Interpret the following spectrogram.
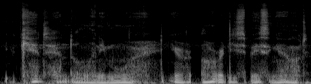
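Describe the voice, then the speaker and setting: In an intimate roleplay audio drama, a man plays a tender, teasing but insecure vampire lover, murmuring breathily and haltingly and often dropping into whispers. His deep voice is darkish with vocal fry, and he sounds concerned and breathless. There is slight background noise.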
